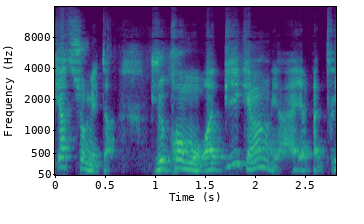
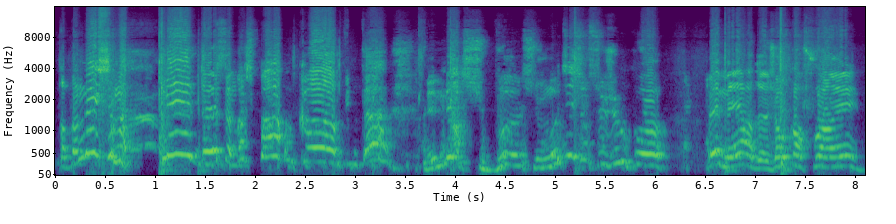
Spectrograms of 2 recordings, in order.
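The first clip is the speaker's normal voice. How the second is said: real angry shouting, higher and louder; furious outburst; 7 semitones higher, 5 dB louder than usual. Real, not acted. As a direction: rant at the failed trick in a rage. Trick fails, he rages. (crise de colère criée, plus aigu et plus fort)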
